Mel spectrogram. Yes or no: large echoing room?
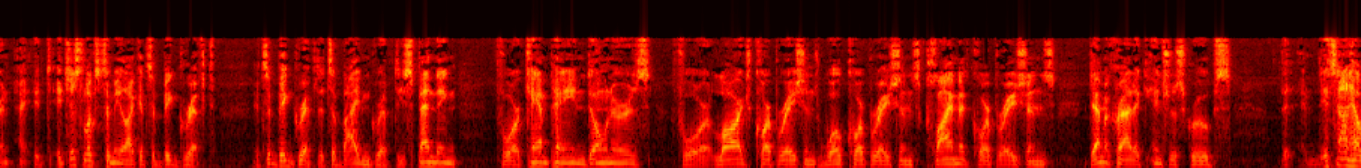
no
